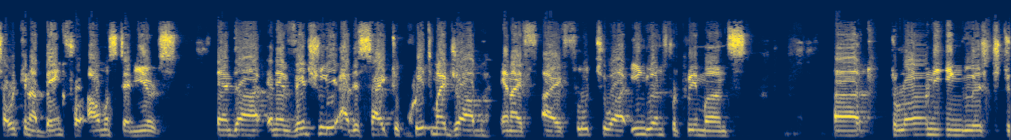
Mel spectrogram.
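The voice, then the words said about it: Brazilian-accented English. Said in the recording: “recognizing my accent... I grew up in Brazil”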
